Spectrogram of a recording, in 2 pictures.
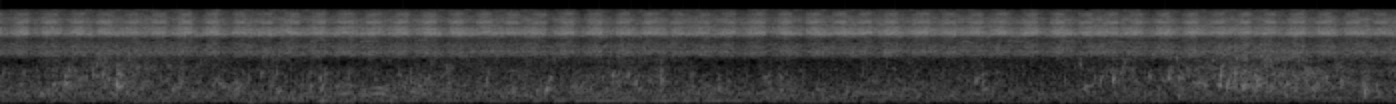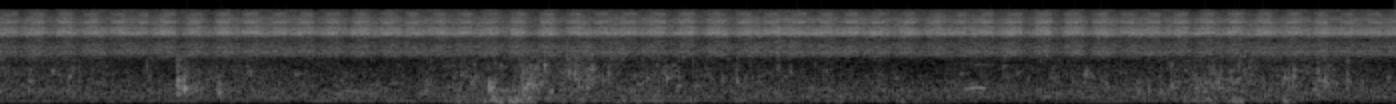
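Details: Cicadas on Croatia's Badija island keep up a thick, steady high-pitched whirring buzz, layered over soft sea noise with a few brief lower thumps and swishes.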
